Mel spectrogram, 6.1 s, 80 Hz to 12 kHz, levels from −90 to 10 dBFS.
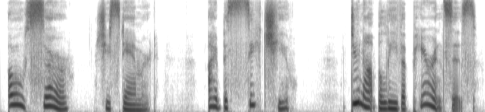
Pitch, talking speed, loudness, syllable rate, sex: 235 Hz, 110 wpm, -19 LUFS, 4.6 syllables/s, female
